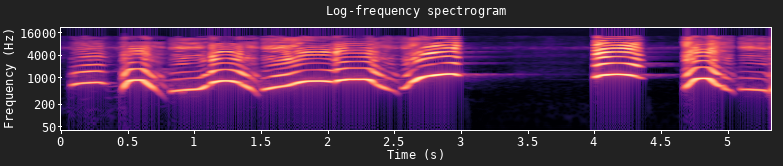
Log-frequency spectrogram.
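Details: Gibbon. A gibbon gives a loud, clear song of rich whooping notes, each rising then falling in a smooth swoop. The notes come in quick bursts, with a short pause before the calling resumes.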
